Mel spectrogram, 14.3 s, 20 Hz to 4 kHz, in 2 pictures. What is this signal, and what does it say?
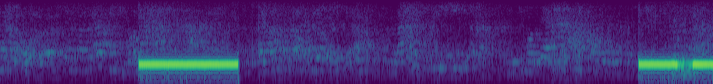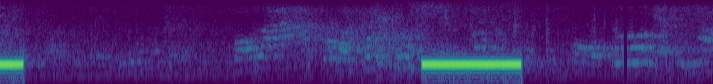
Ringback tone (Europe, 425 Hz), with speech.
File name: out- -2007- - - .79900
